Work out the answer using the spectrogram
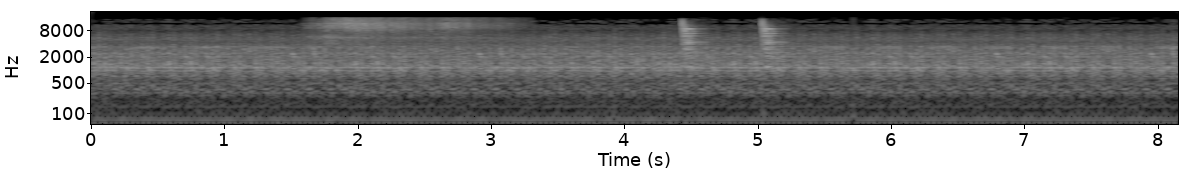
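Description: Tractor engine idling steadily with an even chugging pulse, with two light clicks about halfway through.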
